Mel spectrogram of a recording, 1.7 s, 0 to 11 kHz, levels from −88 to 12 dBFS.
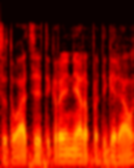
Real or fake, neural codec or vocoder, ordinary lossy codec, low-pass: fake; codec, 16 kHz, 16 kbps, FunCodec, trained on LibriTTS, 50 frames a second; AAC, 64 kbps; 7.2 kHz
